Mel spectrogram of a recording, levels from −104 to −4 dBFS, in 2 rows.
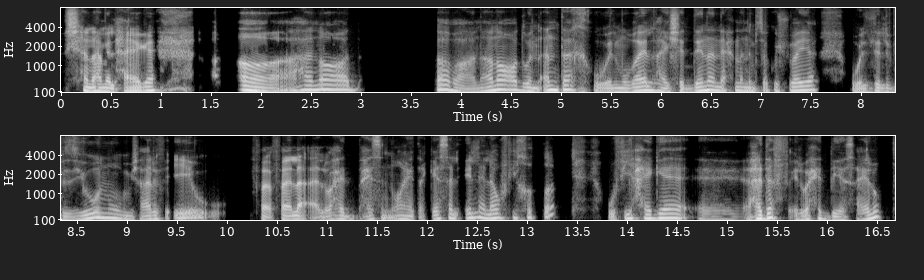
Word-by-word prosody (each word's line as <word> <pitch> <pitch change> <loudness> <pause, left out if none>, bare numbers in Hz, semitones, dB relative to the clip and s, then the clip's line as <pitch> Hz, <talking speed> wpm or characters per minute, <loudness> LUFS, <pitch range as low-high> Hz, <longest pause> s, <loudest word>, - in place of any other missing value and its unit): مش - - +2
هنعمل 120 -4 +4
حاجة، 65 - +4 0.9
أ - - +1
آه، 130 -2 +4
هنقعُد 160 +1 +2 0.8
طبعًا، 125 -13 +1
هنقعُد 145 +6 +2
ونأنتخ، 150 +6 +1
والموبايل 115 +5 +1
هيشدّنا 110 +5 +1
إن 135 -3 +2
إحنا 130 -1 -3
نمسكه 125 +2 -4
شوية 135 +5 +1 0.3
والتلفزيون 110 +9 -1
ومش 120 -8 -3
عارف 115 +2 -2
إيه، 80 +1 +1
و 85 +1 -7 0.3
ف - - -7
فلأ - - +1
الواحد 115 0 -4
باحس 120 +1 -3
إن - - -5
هو 120 - -5
هيتكاسل، 130 +5 -3
إلّا 165 +1 +1
لو 145 +1 +2
في 155 0 -7
خطّة، 175 - -6 0.5
وفي 140 0 -2
حاجة 145 +2 +2
آآ 100 -1 -13
هدف 145 +3 +3
الواحد 115 +2 -3
بيسعى 105 +2 -5
له، 180 +7 +2
130 Hz, 135 wpm, -24 LUFS, 110-150 Hz, 0.9 s, هنعمل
